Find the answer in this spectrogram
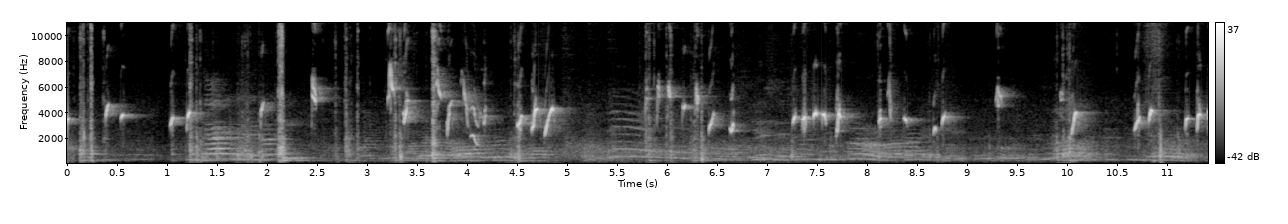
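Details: Kept goldfinch from Ecuador delivers a lively stream of bright, high chirps and short rising whistles, packed into rapid clusters across the whole stretch, with faint human voices underneath.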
